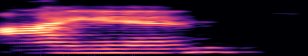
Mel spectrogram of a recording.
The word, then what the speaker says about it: Ian: uh my name is Ian um it's like Ryan without the r so you can remember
